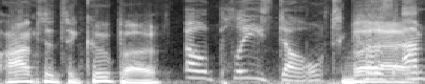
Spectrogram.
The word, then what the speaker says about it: Antetokounmpo: Antetokounmpo. No. Try again. Antetokounmpo. No. There's no B in there. There's not a B in there. It's a P. Antetokounmpo.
